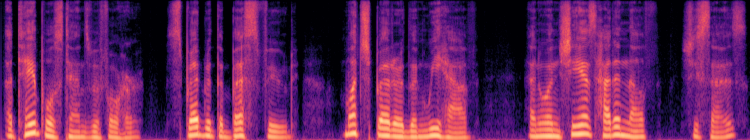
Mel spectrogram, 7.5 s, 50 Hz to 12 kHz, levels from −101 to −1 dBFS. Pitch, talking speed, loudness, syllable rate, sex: 145 Hz, 185 wpm, -18 LUFS, 4.6 syllables/s, male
